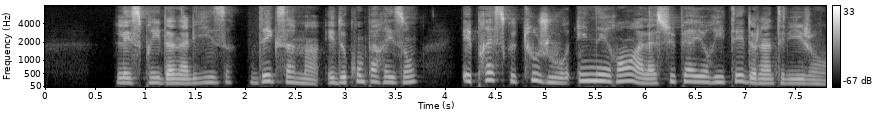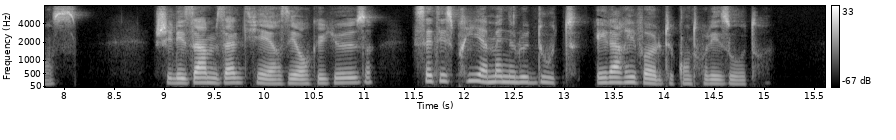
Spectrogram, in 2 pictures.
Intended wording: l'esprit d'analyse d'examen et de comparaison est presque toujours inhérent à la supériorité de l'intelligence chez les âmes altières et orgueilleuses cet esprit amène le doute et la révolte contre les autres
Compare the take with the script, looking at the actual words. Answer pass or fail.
pass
